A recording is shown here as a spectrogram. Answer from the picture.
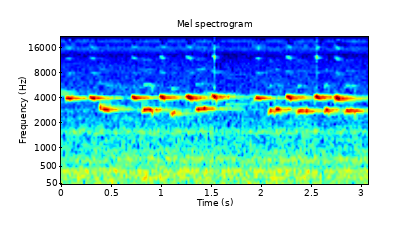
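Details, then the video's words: A forest-dwelling Narcissus flycatcher in Japan in spring to early summer sings a rapid series of clear, high whistled notes alternating between a higher and a slightly lower pitch, in two short phrases. "キビタキ Narcissus flycatcher"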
